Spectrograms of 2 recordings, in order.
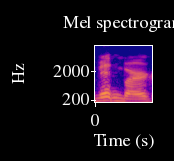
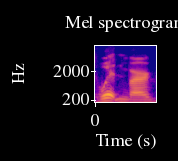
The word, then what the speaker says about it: Wittenberg: or the university in wittenberg or what we would say is wittenberg because we pronounce our w's a little different and he starts to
